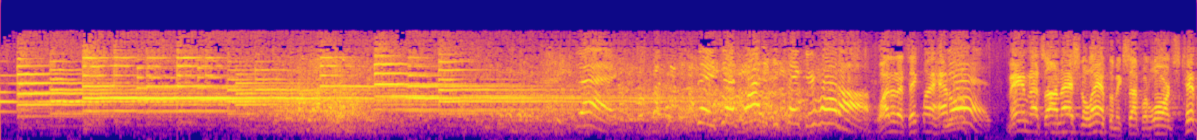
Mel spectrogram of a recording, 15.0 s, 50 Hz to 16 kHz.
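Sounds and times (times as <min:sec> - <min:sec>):
doorbell chiming a short melodic tune: 0:00.0 - 0:07.2
laughter: 0:03.0 - 0:10.9
speech: 0:11.2 - 0:14.9.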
